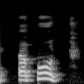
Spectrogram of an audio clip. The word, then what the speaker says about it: kaput: देखिए, के का उच्चारण हम कै करते हैं, पी को पै पढ़ते हैं, और यू को की मात्रा पढ़ते हैं, और टी को टे। कपुट।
